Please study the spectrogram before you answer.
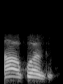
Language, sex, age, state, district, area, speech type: Odia, male, 45-60, Odisha, Angul, rural, conversation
